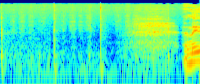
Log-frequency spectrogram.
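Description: Water-soluble graphite pencil scratching short marks onto brown kraft paper in a series of quick strokes, with a louder scratch near the end.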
